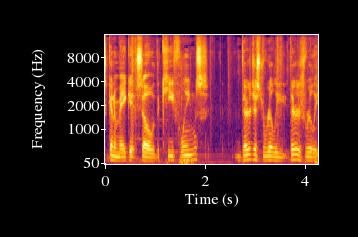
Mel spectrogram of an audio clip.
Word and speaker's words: Keflings: Keplinger I'm very far it's world of key flings that's how it's that's how you say it that's how it's pronounced I'm gonna kill you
